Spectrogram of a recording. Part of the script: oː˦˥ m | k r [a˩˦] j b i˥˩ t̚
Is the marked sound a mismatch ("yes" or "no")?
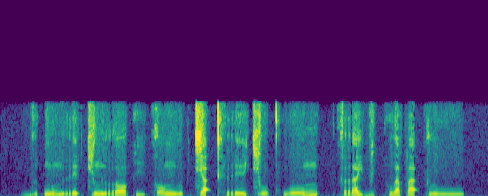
yes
